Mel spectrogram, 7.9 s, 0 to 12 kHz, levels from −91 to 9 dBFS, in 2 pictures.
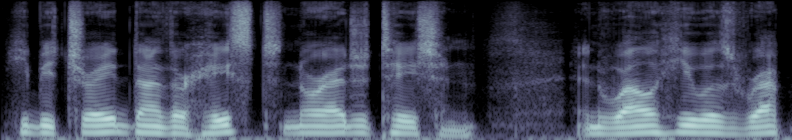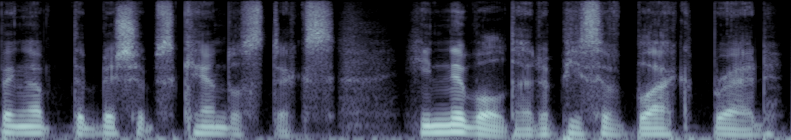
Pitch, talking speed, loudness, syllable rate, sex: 105 Hz, 175 wpm, -19 LUFS, 5.2 syllables/s, male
